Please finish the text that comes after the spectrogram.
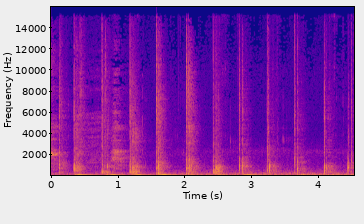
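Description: Quick footsteps clatter down a staircase, about ten sharp, evenly spaced steps with hollow thuds, close and fairly loud, with no voices.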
